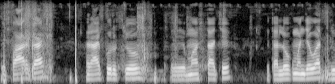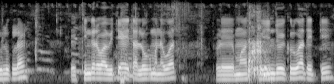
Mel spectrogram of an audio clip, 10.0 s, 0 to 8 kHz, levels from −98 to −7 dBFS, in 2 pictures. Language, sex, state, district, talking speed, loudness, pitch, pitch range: Halbi, male, Chhattisgarh, Bastar, 180 wpm, -21 LUFS, 135 Hz, 125-145 Hz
